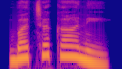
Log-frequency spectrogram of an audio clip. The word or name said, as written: ಬಚ್ಚಗಾನಿ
